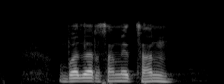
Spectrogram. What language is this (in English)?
Nepali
